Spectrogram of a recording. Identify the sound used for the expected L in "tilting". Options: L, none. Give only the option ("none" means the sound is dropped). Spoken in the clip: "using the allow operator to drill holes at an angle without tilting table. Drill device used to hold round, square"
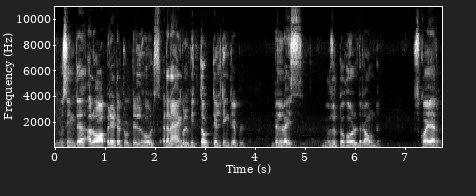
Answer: L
